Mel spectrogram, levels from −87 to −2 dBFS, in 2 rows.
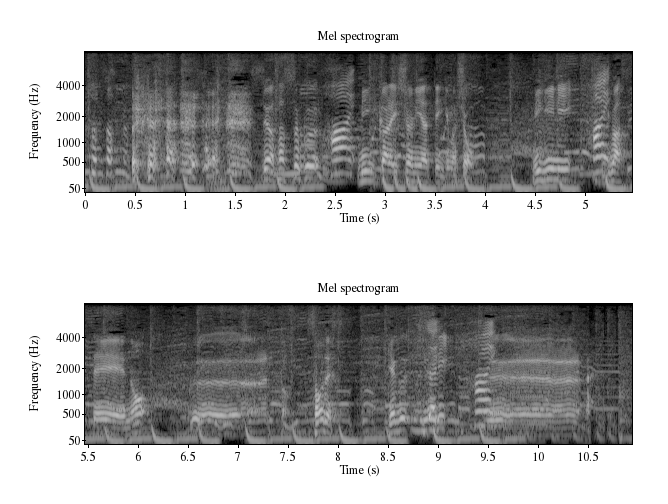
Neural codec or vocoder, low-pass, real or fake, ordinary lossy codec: none; none; real; none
